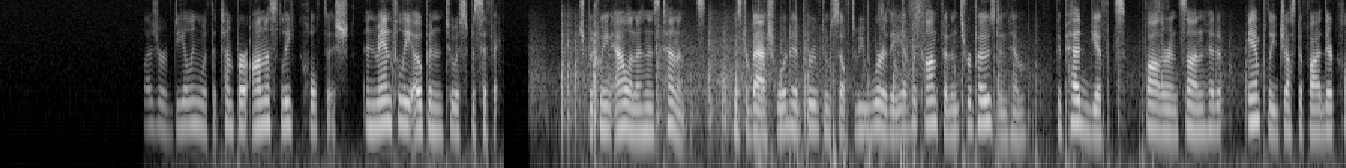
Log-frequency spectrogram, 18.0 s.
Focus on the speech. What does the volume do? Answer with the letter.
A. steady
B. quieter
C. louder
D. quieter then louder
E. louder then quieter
A.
